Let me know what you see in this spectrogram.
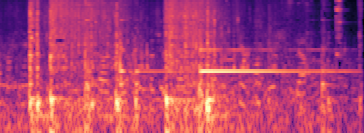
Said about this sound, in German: Jetzt mache ich ein paar Gläser sauber. Jetzt fülle ich mein Glas.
